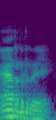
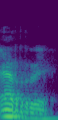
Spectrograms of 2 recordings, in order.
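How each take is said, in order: Both takes have the same delivery.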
